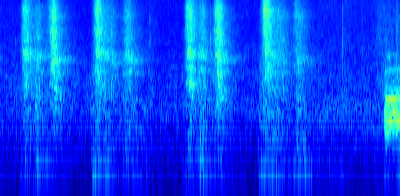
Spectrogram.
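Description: Wooden eskrima stick swishing through the air in quick repeated strikes, the whooshes coming in rough pairs about every half second to second.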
